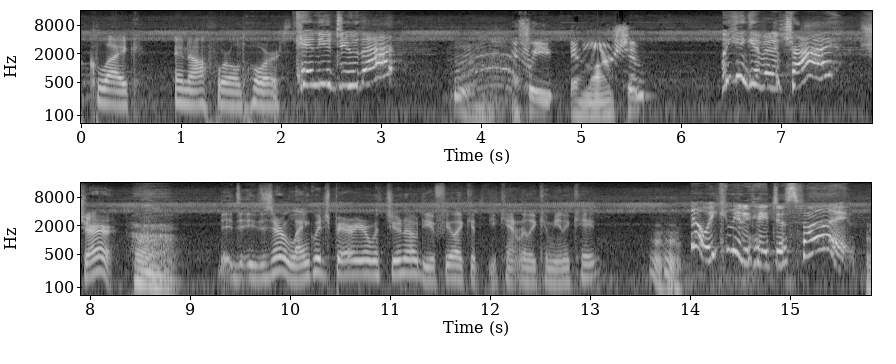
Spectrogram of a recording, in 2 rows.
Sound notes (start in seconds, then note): 8.4 Juno neighs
